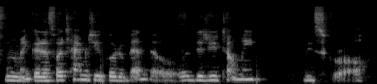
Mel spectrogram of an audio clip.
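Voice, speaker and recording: A woman's voice: medium pitch, fairly even intonation, brisk, vocal fry, darkish tone. A woman hosting a casual live chat in a chatty way, greeting viewers and reading out comments. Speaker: livestream host. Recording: roomy, echoey indoor sound.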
